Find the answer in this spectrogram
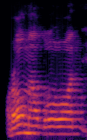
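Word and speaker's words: رمضان: tafkhim yang pertama adalah ro berharakat fathah Ramadan ya Ramadan Ramadan itu dibaca tebal Arrahman arro ya Kemudian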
